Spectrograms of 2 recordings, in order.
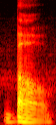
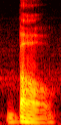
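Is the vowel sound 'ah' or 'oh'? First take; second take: oh; oh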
